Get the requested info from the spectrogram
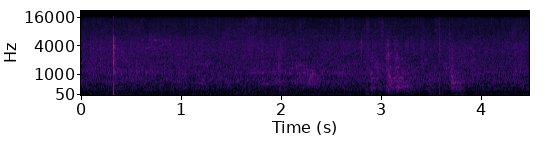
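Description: Mixed vegetables frying in oil in a non-stick wok: a steady sizzle. A wooden spatula stirs them, scraping and tapping the pan, with one sharp tap shortly after the start.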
